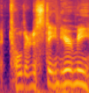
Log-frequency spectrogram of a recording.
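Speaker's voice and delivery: muttered under breath. In a tabletop game, a character sees another go down in combat, muttered under breath. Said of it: "just mutter under her breath".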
